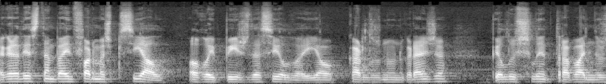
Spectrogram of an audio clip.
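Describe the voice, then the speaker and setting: This man talks at a moderate pace with a medium pitch and a monotone, flat intonation. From Válega, Ovar, northern Portugal. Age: 20s. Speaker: local election candidate. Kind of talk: political debate.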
